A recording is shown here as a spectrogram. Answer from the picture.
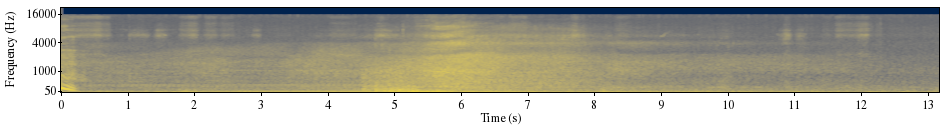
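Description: A road vehicle driving past, its engine and tyre noise swelling to a peak around the middle and fading away.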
